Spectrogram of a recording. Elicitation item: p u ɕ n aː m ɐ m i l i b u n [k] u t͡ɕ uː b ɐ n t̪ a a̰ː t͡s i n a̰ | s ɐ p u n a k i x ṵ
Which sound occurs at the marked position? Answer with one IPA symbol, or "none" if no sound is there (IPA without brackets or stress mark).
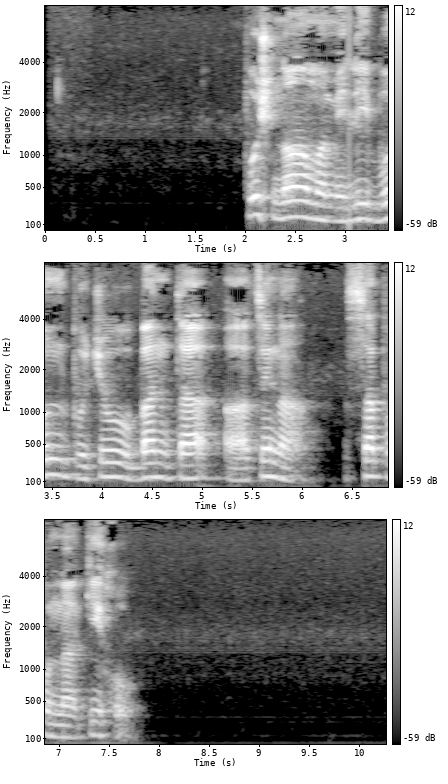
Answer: p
